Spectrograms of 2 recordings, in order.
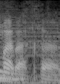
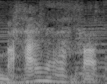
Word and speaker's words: Maharajá: A ver, los castellanos siempre pronunciamos mal todo, con lo cual, pues a lo mejor se dice Maharajá. – Maharajá. – Pero aquí decimos o Maharajá o Marajá.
